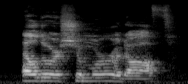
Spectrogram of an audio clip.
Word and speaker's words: Eldor Shomuradov: But then in the 86th minute, Eldor Shomuradov. I almost butchered that one. – No, you got that.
